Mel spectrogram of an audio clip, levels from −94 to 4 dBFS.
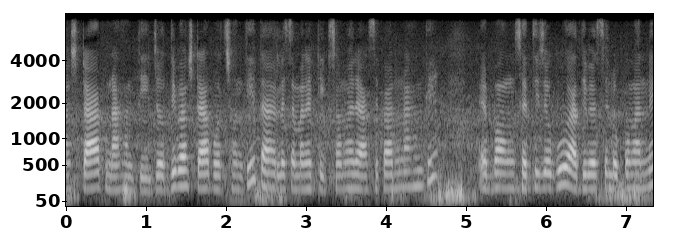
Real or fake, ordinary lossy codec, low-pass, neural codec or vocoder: fake; none; 7.2 kHz; codec, 16 kHz, 6 kbps, DAC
